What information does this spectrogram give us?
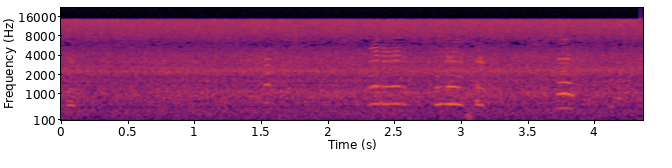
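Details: A tundra swan near Stavanger, Norway, on 8 August 2015 gives a few soft, mellow honking notes, short and slightly nasal, spaced about a second apart over a steady low background hiss.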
